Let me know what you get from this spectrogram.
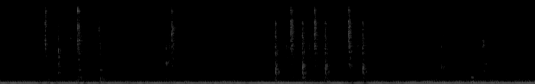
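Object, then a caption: Typewriter-style mechanical keyboard with round keycaps. Fingertips type on a retro typewriter-style mechanical keyboard with round backlit keycaps and a metal-look frame. Sharp, bright clicky keystrokes come in short irregular bursts, each decaying almost instantly. A steady low hum runs underneath throughout.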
